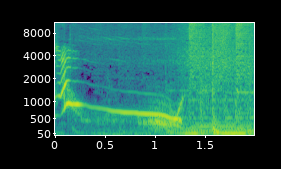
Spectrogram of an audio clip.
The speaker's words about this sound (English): But one thing remains constant throughout. Wolves are regularly shown at howling at the moon.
